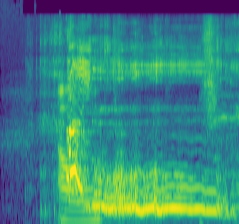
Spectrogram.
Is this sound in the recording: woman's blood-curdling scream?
no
